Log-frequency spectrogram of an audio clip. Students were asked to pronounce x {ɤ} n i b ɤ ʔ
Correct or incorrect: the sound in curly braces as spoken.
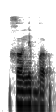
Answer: correct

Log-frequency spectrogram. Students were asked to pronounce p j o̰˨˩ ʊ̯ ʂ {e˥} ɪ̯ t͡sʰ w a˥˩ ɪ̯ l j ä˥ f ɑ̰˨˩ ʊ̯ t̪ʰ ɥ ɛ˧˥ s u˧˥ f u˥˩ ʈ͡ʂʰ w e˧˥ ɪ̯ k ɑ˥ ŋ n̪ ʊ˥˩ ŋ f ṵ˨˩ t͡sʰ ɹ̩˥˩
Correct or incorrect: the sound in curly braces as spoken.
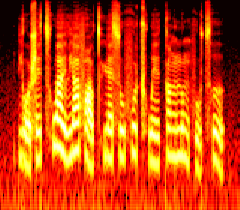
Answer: incorrect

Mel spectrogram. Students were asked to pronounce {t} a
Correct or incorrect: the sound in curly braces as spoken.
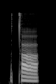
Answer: correct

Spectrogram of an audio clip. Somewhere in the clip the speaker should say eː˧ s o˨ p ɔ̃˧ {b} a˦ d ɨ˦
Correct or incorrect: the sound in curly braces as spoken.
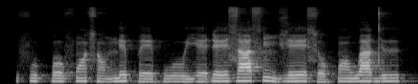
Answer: incorrect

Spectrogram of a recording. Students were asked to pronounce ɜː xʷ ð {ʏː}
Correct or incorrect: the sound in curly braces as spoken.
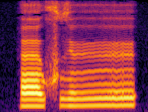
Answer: correct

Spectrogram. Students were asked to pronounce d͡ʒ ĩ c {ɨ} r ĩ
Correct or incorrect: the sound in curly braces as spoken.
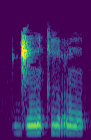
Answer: incorrect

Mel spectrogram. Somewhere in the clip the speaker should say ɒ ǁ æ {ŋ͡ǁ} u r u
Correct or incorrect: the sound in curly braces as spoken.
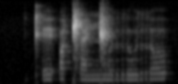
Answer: correct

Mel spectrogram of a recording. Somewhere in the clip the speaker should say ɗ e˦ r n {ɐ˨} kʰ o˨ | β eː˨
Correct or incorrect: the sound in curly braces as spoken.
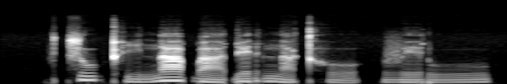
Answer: incorrect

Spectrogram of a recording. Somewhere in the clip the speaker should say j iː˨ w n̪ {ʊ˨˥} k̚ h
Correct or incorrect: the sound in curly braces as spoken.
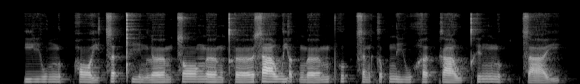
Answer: correct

